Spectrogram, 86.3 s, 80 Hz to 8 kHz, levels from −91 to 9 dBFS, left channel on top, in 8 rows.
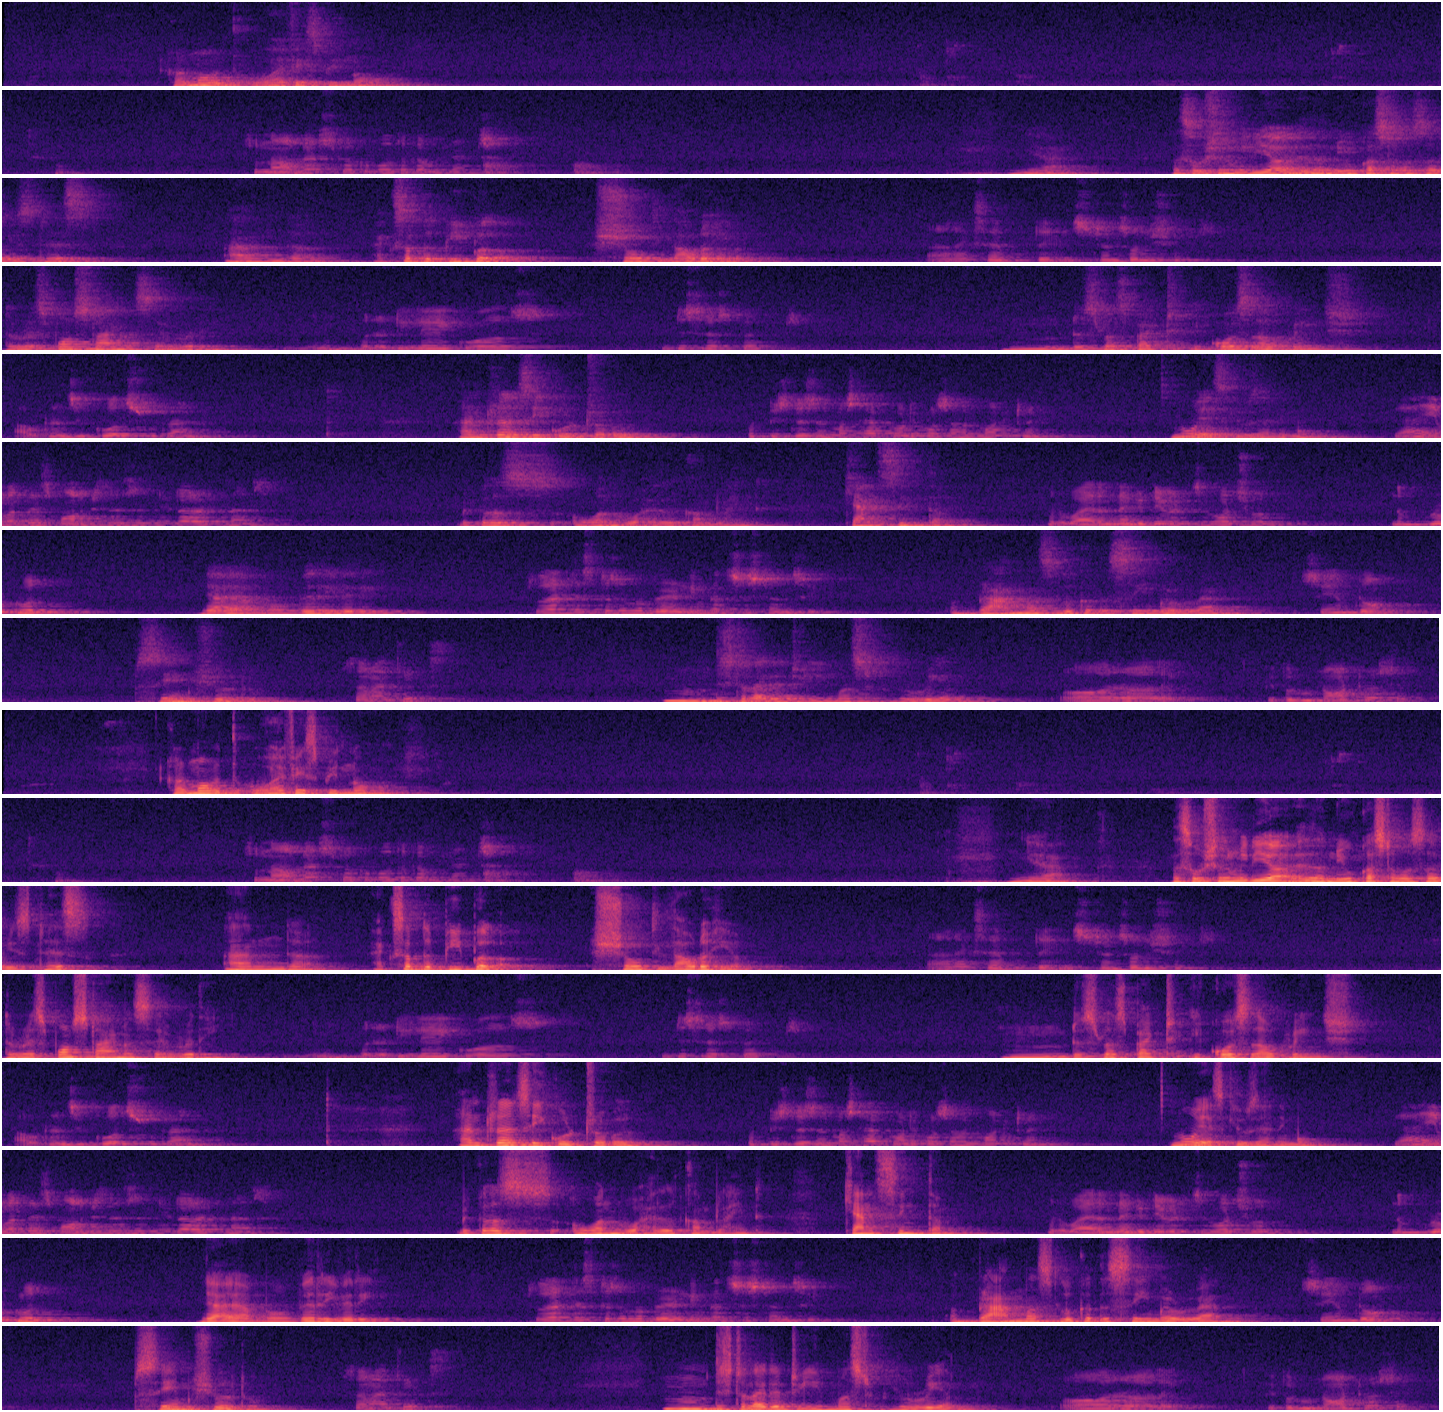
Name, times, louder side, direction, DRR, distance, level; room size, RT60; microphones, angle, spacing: voice 1, 1.2-2.9 18.0-18.8 19.6-22.2 23.2-24.0 24.4-25.4 26.0-27.2 32.4-34.1 39.9-42.6 46.6-48.0 51.9-53.1 57.4-59.6 60.3-61.2 64.9-65.0 66.2-67.6 71.9-74.0 76.5-77.6 80.5-82.8, right 6 dB, 75° right, 11 dB, 0.3 m, -27 dB
voice 2, 6.9-7.2 7.6-7.7 8.6-8.7 10.0-10.1 11.0-11.4 12.6-14.7 15.1-15.4 28.5-30.7 34.5-36.4 37.3-38.4 43.3-44.8 48.8-51.0 53.6-56.0 61.8-63.7 64.4-65.2 68.7-70.9 74.5-75.3 78.1-78.9 83.5-84.4 85.0-86.1, equal, 5° right, 4 dB, 0.4 m, -41 dB
4.7 x 4.2 x 5.4 m, 1.2 s
head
